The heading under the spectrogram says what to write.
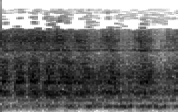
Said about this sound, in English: Our hero, Jim Brown, is in a frantic rush to get to his office. He leaps into his car, tries to start it.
